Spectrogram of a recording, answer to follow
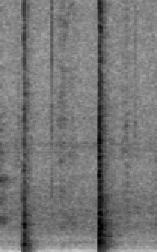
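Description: A short click, then two wooden knocks about a second apart, the second the loudest, as a hand pushes down on the clamp rack's wooden shelf. The shelf gives on its newly fitted piano hinge and still sags under the load.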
